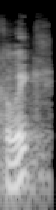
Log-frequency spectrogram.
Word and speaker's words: Khaliq: third-party services as Jeremy said my name is kalique and I work for a vector Media Group so my name is pronounced and that actually means creative I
